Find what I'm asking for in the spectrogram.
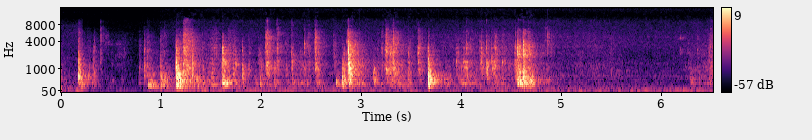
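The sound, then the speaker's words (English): The back door of an apartment is being locked, with a series of wooden thumps, knocks and small clicks spaced irregularly, some louder than others, before the sound fades to quiet. “He hurries through the apartment to the back door, which he locks, then checks.”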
